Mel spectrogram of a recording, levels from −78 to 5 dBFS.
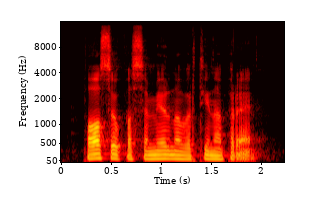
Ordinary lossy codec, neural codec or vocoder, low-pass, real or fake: none; none; 14.4 kHz; real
